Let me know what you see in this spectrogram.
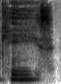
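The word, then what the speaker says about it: Caius: Only those in the know could pronounce the keys properly in Gonville and keys.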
